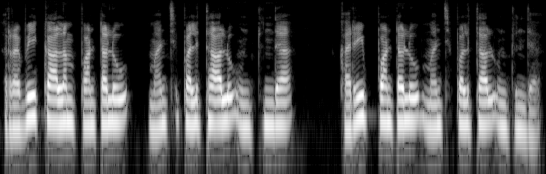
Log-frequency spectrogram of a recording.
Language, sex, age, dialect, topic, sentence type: Telugu, male, 18-24, Central/Coastal, agriculture, question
